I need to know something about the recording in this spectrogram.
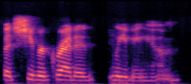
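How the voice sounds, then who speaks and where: A woman co-hosting a casual chat show about a TV drama, speaking in an animated, exclaiming, teasing way. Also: lowish voice, normal speed, vocal fry. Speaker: podcast co-host. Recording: dull lo-fi audio.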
